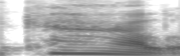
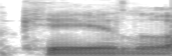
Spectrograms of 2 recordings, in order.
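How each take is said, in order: First: Kahlo said with an open "ah", KAH-lo; "Kahlo" with a long ah in the first syllable; first pronunciation variant. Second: Kahlo said with an "ay", KAY-lo; "Kahlo" with first syllable rhyming with day; second pronunciation variant. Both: Shown as a demonstration. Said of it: "is it Frida Kahlo or Kahlo".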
